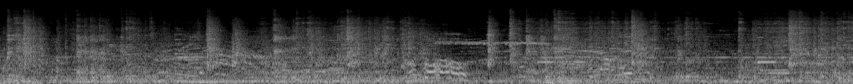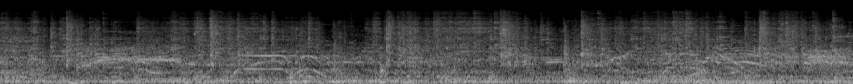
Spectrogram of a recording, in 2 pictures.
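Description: Busy arcade din: overlapping crowd chatter and game-machine music and beeps, with sharp clacks of plastic rings hitting the bottle targets of a ring toss game.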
